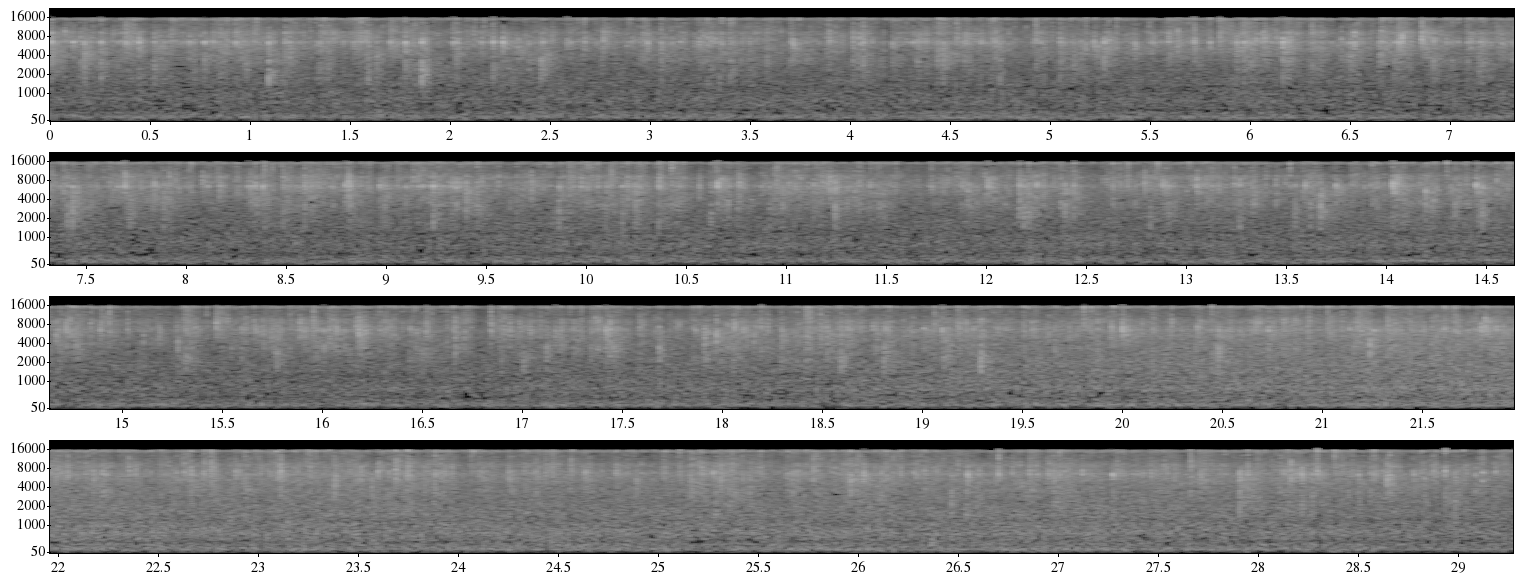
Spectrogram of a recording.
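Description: Steady rain falling on leafy plants and a concrete block wall: an even hiss full of small, dense drop ticks.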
